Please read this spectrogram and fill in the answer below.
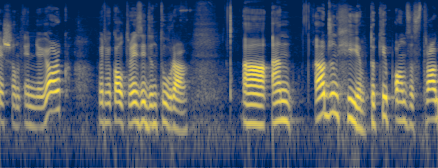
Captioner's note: russian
